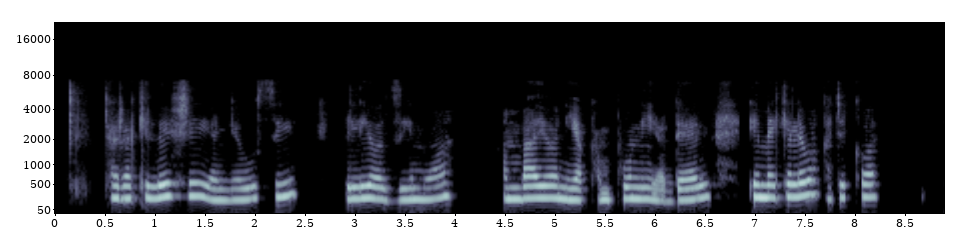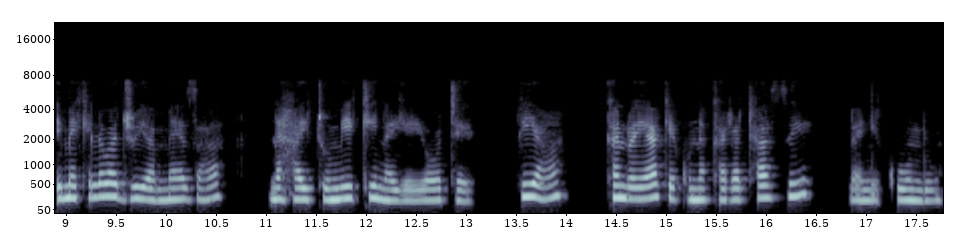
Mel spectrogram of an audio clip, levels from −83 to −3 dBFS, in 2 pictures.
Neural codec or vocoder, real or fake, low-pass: none; real; 7.2 kHz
